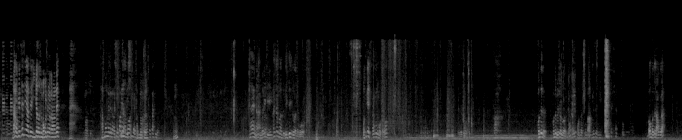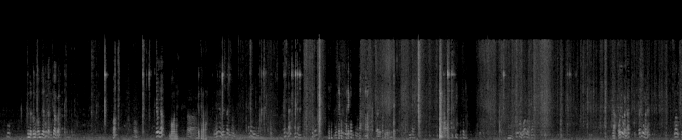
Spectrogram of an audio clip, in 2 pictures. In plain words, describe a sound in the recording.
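Metal parts and tools clink and rattle.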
